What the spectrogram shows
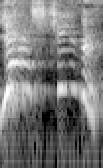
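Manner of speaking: mock shrill very high scream. Retelling a dream of seeing jesus on a cloud: imitating own screaming. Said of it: "And I'm screaming".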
